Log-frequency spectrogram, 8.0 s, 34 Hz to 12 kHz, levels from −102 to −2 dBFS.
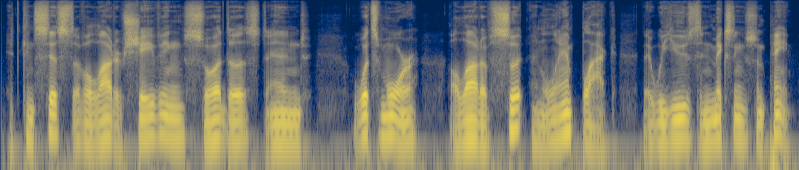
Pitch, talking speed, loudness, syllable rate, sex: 85 Hz, 180 wpm, -19 LUFS, 4.3 syllables/s, male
